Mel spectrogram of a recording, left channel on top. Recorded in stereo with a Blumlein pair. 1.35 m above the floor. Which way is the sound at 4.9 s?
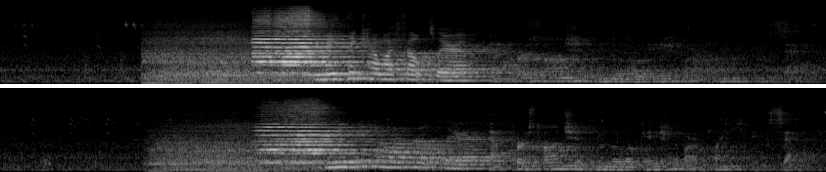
65° right.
